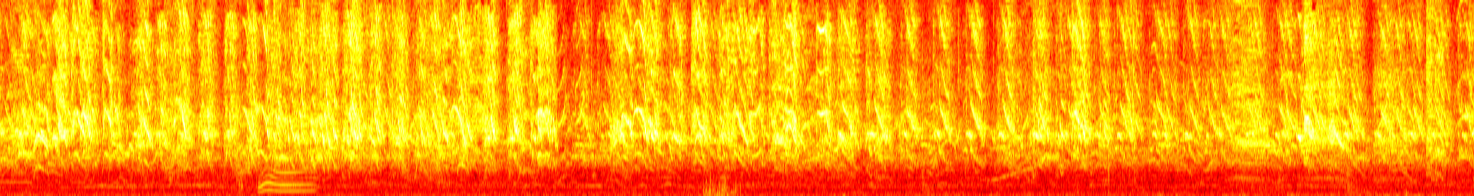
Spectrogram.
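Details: Green ringneck parakeets heard as a stimulating sound for singing and mating: relentless shrill chattering and rapid squawks from a crowd of birds, with a short lower call from another bird early on.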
